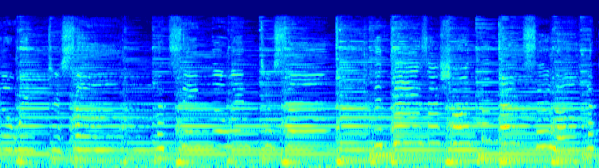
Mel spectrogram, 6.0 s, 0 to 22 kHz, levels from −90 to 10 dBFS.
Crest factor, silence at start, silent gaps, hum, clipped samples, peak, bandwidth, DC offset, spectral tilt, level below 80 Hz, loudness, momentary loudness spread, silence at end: 18 dB; 0 s; none; none; under 0.1%; -14 dBFS; 15.5 kHz; under 0.1%; -4.5 dB/octave; -52 dBFS; -31 LUFS; 6 LU; 0 s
